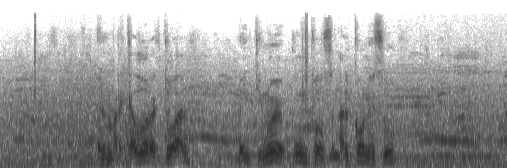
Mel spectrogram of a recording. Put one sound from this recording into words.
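Young men shout and chant loudly.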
